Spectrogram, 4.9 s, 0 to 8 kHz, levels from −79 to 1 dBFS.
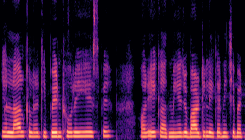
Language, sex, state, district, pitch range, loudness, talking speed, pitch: Hindi, female, Uttar Pradesh, Lalitpur, 225-240 Hz, -15 LUFS, 210 wpm, 230 Hz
